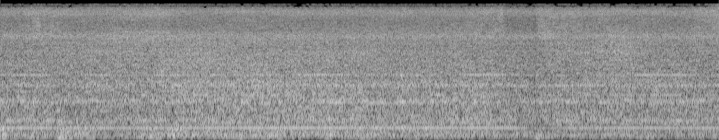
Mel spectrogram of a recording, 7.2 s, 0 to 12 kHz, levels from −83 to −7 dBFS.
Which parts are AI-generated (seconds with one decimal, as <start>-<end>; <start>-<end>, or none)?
3.6-4.3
